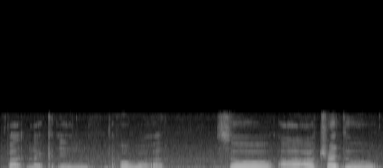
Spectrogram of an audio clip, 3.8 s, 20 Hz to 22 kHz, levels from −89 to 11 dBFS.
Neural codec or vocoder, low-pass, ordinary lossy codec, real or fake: none; 7.2 kHz; none; real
